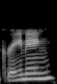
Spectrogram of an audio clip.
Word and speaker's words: Groening: Although I feel like that kind of makes sense because I know that it's a Matt Groening.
